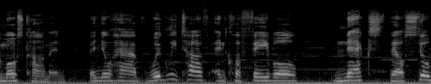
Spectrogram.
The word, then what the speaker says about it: Wigglytuff: so I have a feeling clefable and uh igly buff right or no I always I always get his name wrong Wigglytuff I'm sorry about that um Clefairy and Jigglypuff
